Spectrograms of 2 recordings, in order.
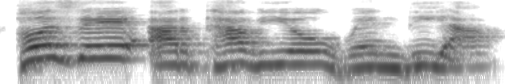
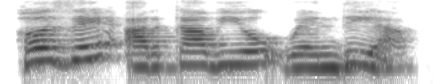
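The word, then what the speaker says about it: José Arcadio Buendía: 100 Years of Solitude Jose artavio wendia okay that is the name that's how you pronounce it in Spanish Jose arcavio wendia and his wife leave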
